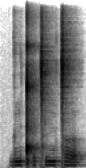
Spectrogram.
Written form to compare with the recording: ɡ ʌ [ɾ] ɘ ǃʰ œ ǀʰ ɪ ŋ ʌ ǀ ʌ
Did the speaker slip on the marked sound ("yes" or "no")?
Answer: yes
